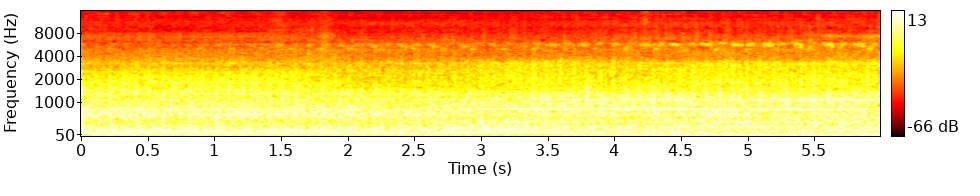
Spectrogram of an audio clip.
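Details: Kenworth W900 Cat diesel engine idling after reassembly. A steady, even idle with a smooth low rumble and no knocks or misses; it sounds good.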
